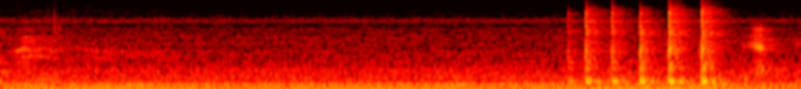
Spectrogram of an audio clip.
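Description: An electric mixer whirs through cheesecake batter with a steady low motor hum, and near the end a run of quick clinking, rattling hits against the bowl stands out.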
